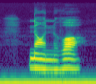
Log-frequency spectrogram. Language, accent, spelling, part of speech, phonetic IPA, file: Persian, Iran, نانوا, noun, [nɒːɱ.vɒː], Fa-نانوا.ogg
- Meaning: baker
